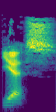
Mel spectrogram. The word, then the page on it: yes: English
